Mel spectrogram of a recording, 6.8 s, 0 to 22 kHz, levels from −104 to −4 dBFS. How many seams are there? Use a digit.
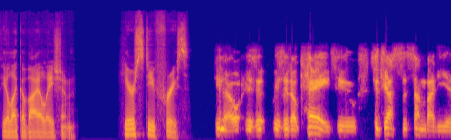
0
